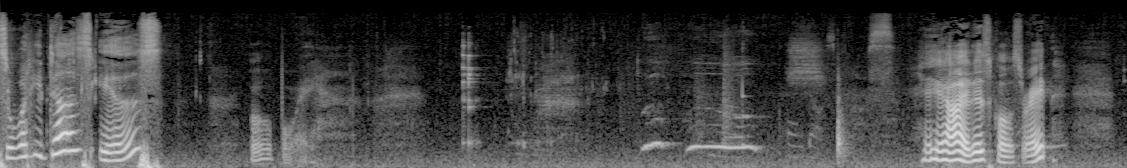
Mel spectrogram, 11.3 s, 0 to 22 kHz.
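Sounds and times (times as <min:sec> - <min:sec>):
speech: 0:00.0 - 0:01.7, 0:02.5 - 0:03.2, 0:09.2 - 0:10.6
liquid pouring into a container with a hollow filling tone: 0:05.0 - 0:06.1.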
